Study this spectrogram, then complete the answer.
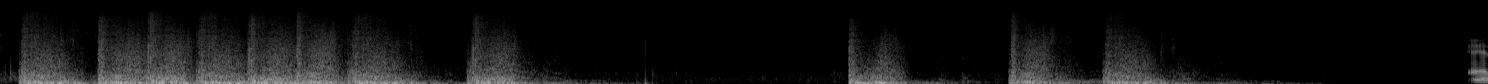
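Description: Gunshots from a weapon in the VR game Blade and Sorcery, loud sharp blasts fired in clusters with short gaps and a quiet pause between bursts.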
